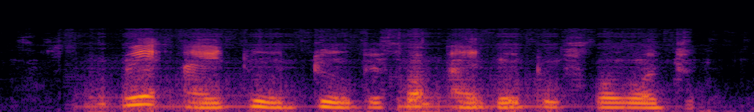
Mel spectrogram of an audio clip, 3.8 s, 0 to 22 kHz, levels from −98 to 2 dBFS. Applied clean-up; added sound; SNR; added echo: neural separator model SepFormer DNS4.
